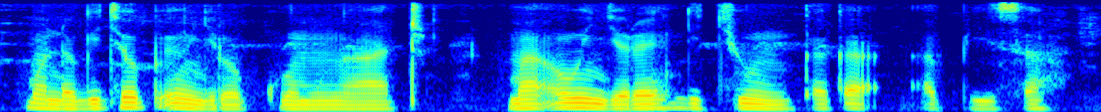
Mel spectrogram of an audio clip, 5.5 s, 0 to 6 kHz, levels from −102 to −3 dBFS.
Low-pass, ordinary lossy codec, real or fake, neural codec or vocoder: 5.4 kHz; AAC, 32 kbps; real; none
